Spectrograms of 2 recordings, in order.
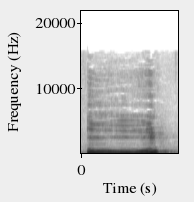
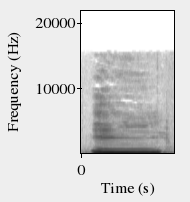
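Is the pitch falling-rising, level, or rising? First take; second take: falling-rising; level. First: The pitch dips low, then rises again. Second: The pitch stays high and level. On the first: "Troisième ton" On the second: "premier ton plat"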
